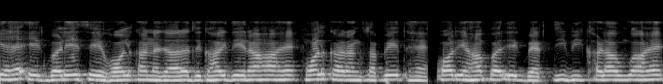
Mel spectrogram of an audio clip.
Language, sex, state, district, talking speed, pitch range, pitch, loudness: Angika, female, Bihar, Madhepura, 225 wpm, 200-215 Hz, 210 Hz, -15 LUFS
